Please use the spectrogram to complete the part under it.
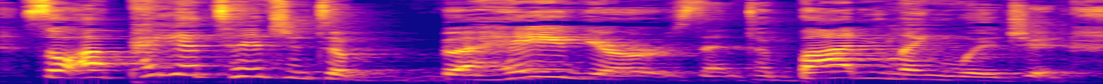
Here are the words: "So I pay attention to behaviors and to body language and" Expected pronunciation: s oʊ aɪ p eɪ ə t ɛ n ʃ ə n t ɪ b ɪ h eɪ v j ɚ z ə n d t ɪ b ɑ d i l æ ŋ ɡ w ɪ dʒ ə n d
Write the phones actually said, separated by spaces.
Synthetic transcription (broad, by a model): s oʊ aɪ p eɪ ə t ɛ n ʃ ə n t ɪ b ɪ h eɪ v j ɚ z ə n t ɪ b ɑ d i l æ ŋ ɡ w ɪ dʒ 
